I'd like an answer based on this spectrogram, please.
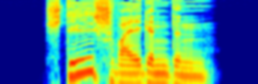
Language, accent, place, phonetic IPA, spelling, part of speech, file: German, Germany, Berlin, [ˈʃtɪlˌʃvaɪ̯ɡəndn̩], stillschweigenden, adjective, De-stillschweigenden.ogg
- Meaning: inflection of stillschweigend: 1. strong genitive masculine/neuter singular 2. weak/mixed genitive/dative all-gender singular 3. strong/weak/mixed accusative masculine singular 4. strong dative plural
